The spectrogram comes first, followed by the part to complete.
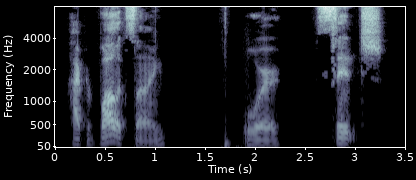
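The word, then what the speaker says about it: sinh: we have what are called hyperbolic sine or cinch right with this h it's actually called cinch is how it's pronounced and we have hyperbolic cosine which is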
